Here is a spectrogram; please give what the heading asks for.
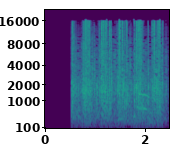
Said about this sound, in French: Des applaudissements et des remerciements.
